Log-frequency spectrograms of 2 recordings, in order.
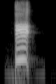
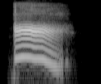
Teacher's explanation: the AH vowel can be either short one syllable ah or it can be long two syllables ah and these are two distinctly different sounds whether vowel is long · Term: long vowels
